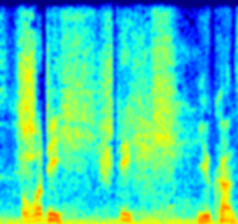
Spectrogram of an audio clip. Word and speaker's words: Stich: Now, am I pronouncing that correctly? Stich? No. What is it? Stick? Stich. Is it Stitch? No. Because I've always thought it's Stitch, and therefore... I thought it was Stitch.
